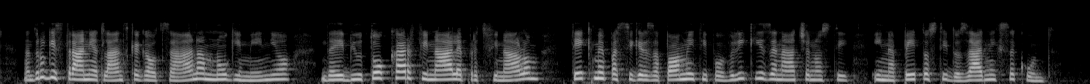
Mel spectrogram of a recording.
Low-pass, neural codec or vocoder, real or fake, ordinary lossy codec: 7.2 kHz; none; real; Opus, 24 kbps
